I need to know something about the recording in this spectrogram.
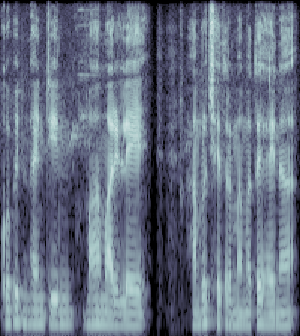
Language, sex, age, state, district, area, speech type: Nepali, male, 45-60, West Bengal, Kalimpong, rural, spontaneous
